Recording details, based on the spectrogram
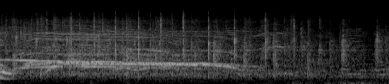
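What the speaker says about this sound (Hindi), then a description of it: "अगर प्रस्तुति पसंद आई हो तो जोरदार तालियां बजाइए।" An audience at a community student-honours ceremony claps and cheers in a dense burst of applause, loud at first and thinning out toward the end, with a sustained tone from the sound system ringing under the opening seconds.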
